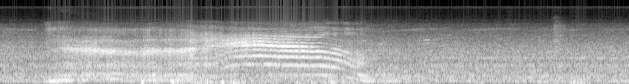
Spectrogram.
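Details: Persian cat during mating, calling with a long, drawn-out yowl that swells, wavers and bends upward before dropping abruptly after about three seconds, with some shuffling noise around it.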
